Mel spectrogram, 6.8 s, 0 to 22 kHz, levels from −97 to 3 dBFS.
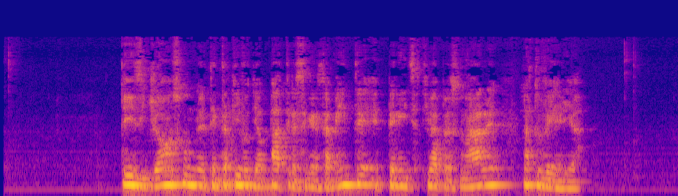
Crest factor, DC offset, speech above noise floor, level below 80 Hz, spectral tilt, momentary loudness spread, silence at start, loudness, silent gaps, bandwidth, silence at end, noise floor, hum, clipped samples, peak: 16 dB; under 0.1%; 38 dB; -50 dBFS; -7.5 dB/octave; 9 LU; 1.2 s; -20 LUFS; none; 10.5 kHz; 0.95 s; -57 dBFS; none; under 0.1%; -4 dBFS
